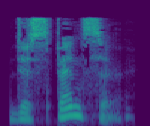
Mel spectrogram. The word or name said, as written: dispenser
